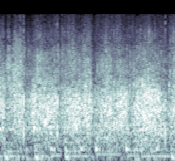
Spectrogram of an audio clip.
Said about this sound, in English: Give us a round of applause.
